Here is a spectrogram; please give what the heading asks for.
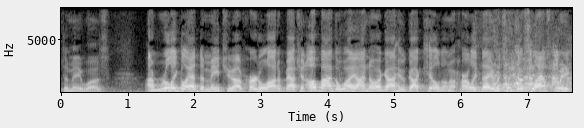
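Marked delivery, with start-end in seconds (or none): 1.3-7.6 higher-pitched, gushing imitation of a new acquaintance; eager well-meaning acquaintance. New acquaintance greets the motorcycle-riding preacher, gushing. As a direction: greet heartily, then blurt out the news. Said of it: "a common reaction I would get".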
